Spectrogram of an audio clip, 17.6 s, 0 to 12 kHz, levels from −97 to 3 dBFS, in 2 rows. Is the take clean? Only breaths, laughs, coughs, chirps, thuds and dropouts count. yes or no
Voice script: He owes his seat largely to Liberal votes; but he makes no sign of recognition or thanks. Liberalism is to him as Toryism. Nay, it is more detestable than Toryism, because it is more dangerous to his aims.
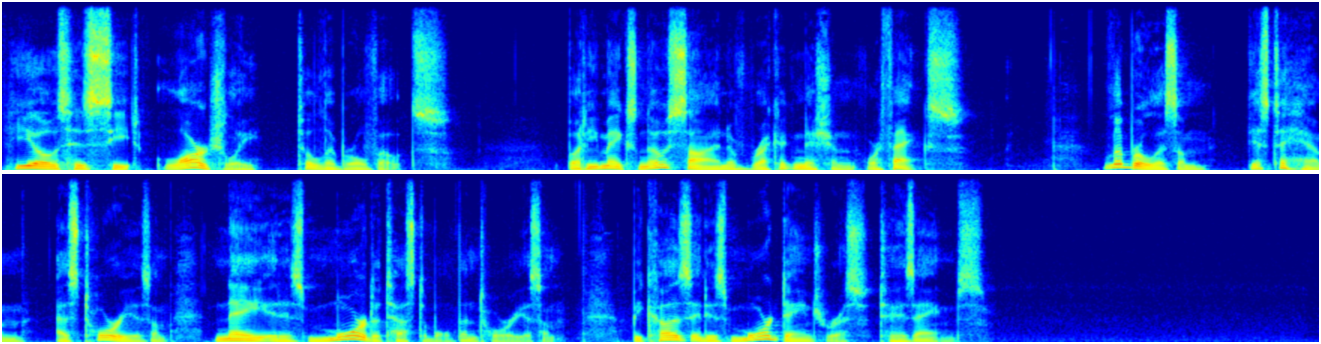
yes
